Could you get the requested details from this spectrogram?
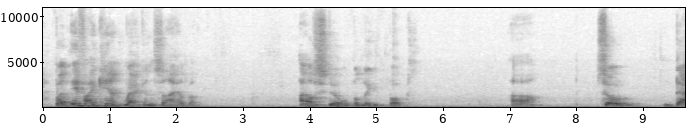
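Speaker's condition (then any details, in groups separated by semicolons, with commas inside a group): ALS; degenerative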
